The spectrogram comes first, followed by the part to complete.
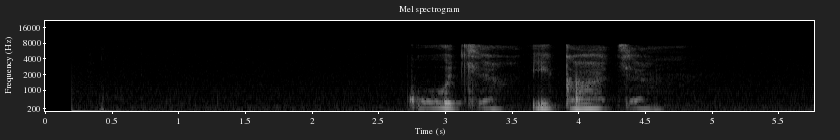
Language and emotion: Russian, sad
